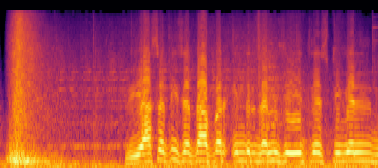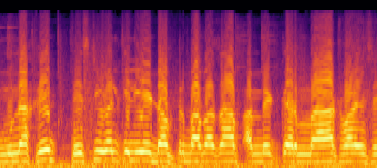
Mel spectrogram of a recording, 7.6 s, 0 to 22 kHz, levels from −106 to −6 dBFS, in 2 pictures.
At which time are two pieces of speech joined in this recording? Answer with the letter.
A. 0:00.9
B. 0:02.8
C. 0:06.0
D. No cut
A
